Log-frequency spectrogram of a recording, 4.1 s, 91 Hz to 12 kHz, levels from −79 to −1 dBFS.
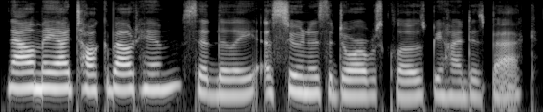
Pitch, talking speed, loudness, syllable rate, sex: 215 Hz, 265 wpm, -17 LUFS, 5.4 syllables/s, female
